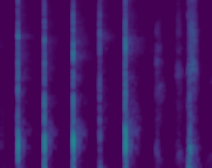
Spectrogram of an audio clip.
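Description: Seven quick hand claps in a steady, slightly uneven rhythm, the first five sharp and loud, the last two softer and more muffled, with no talking.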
